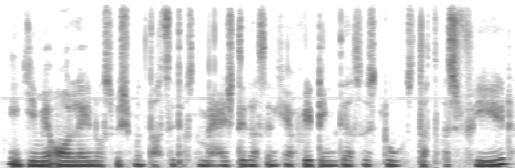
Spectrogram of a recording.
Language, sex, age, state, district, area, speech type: Kashmiri, female, 18-30, Jammu and Kashmir, Kulgam, rural, spontaneous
